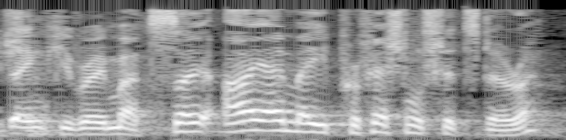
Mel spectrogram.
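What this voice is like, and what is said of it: South African accent. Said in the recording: “I'm always a South African ... So I haven't lost the accent, though.”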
